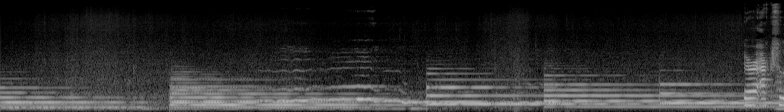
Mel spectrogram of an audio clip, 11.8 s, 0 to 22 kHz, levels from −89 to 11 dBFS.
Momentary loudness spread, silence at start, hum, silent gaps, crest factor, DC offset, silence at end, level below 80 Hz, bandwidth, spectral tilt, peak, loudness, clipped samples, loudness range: 8 LU; 0 s; none; none; 18 dB; under 0.1%; 0 s; -68 dBFS; 19.5 kHz; -7.5 dB/octave; -6 dBFS; -26 LUFS; under 0.1%; 2 LU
